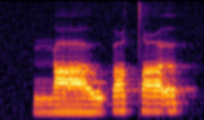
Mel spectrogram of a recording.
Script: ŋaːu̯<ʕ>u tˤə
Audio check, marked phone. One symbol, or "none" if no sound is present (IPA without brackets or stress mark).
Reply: ʔ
